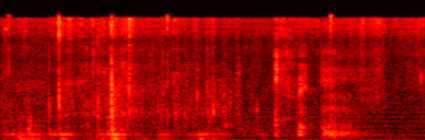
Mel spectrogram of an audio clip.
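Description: A few faint, sharp clicks and rustles of papers being gathered up at a lectern microphone.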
